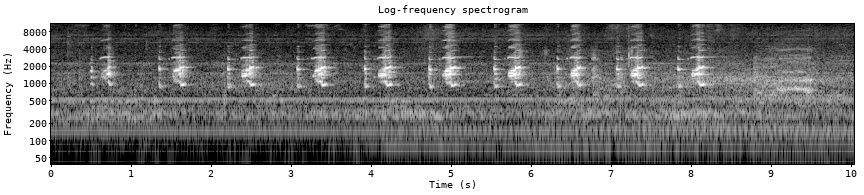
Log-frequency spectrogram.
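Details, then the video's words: Female guineafowl calling, a harsh two-part note, a short clipped sound then a longer grating one, repeated roughly every 0.7 seconds for about a dozen calls, with steady low machine-like hum underneath. "Female guinea calling/sound"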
